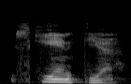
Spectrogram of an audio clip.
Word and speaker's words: scientia: Scientia. A penúltima sílaba, que é o ti, é breve, portanto o acento vai para a antepenúltima.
